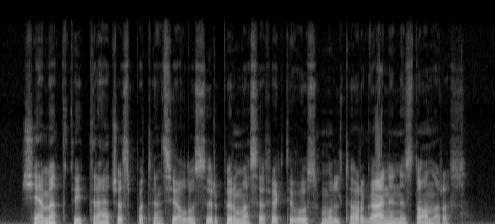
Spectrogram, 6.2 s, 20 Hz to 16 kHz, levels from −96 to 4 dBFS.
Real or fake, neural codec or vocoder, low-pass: fake; vocoder, 48 kHz, 128 mel bands, Vocos; 14.4 kHz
